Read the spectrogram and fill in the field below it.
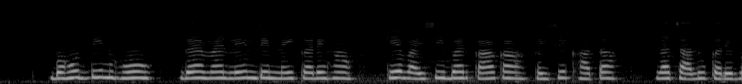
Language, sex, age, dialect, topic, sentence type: Chhattisgarhi, female, 25-30, Western/Budati/Khatahi, banking, question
